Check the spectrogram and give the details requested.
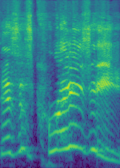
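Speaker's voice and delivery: loud, worked-up excited yell, crazy drawn out. Reacting to a trade involving a fourth overall pick: yelling, excited. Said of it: "I'm sorry if I'm yelling".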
